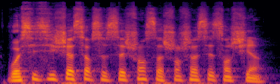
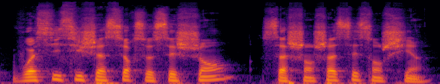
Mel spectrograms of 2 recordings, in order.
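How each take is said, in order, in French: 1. Elle est prononcée au rythme le plus rapide. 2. Elle est prononcée à un rythme lent et posé.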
